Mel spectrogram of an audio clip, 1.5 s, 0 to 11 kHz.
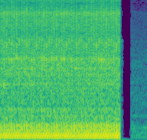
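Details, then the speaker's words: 1958 Oliver 550 gasoline tractor after ignition work and vacuum leak fix, charging light out; steady, even low idle with smooth regular beat, no hunting or misses, settling without carb adjustment; normal idle. "And the engine has actually settled down to somewhat of an idle without turning any screws or anything. So I guess we fixed our vacuum leak problem."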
